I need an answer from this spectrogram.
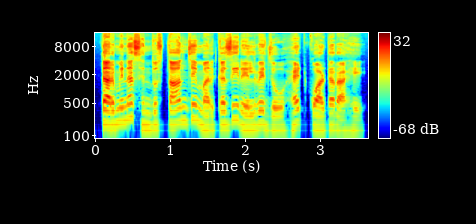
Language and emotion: Sindhi, neutral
